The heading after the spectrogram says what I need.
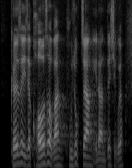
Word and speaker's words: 거서간: 칸을 한자식으로 발음하면 간이에요. 그래서 이제 거서간 부족장이라는 뜻이고요.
